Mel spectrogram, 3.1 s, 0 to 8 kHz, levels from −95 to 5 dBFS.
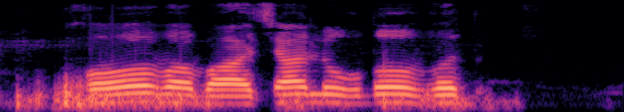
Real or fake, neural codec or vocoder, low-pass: real; none; 7.2 kHz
